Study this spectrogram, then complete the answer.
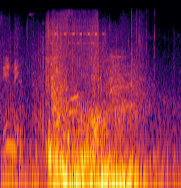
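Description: A deep explosion booms.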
